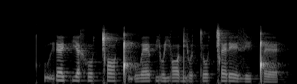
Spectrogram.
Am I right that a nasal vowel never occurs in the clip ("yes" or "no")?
yes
